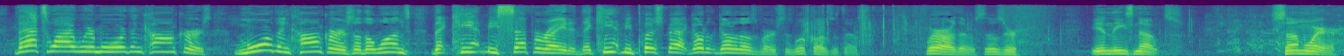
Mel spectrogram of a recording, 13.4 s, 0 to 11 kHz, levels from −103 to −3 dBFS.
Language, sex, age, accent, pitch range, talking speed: English, male, 50-69, American, 130-215 Hz, 175 wpm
